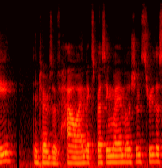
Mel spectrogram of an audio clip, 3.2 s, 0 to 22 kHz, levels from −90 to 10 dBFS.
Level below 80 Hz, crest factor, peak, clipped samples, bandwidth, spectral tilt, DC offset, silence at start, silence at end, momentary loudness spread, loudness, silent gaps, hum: -62 dBFS; 14 dB; -20 dBFS; under 0.1%; 19.5 kHz; -6.5 dB/octave; under 0.1%; 0 s; 0 s; 7 LU; -36 LUFS; 0.34-0.38 s; none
